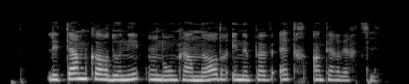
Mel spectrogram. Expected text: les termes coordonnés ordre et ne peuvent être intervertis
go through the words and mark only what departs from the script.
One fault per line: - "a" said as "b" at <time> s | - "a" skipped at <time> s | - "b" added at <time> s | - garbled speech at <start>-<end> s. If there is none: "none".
- "ont donc un" added at 1.4 s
